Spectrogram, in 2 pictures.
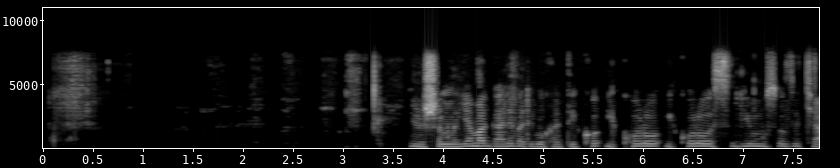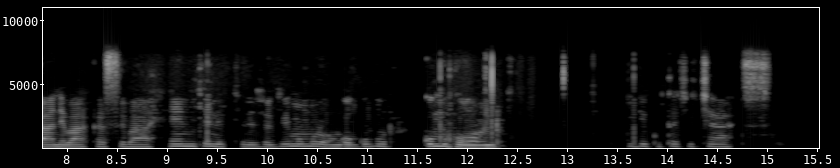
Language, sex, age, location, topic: Kinyarwanda, female, 18-24, Musanze, government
